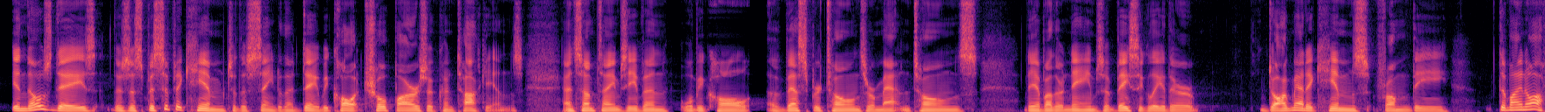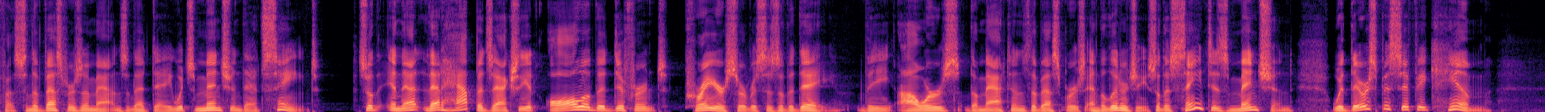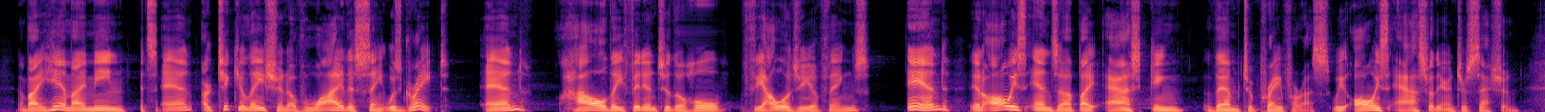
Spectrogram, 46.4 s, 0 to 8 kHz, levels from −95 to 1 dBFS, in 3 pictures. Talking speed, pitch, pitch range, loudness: 170 wpm, 120 Hz, 110-140 Hz, -20 LUFS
